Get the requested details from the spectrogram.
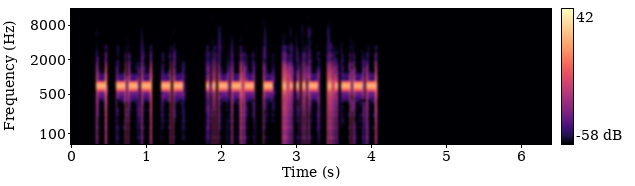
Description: Morse code, heard as a keyed tone, about 28 wpm, 700 Hz. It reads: TOM 2T42
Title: CWT Exchange 28wpm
